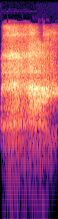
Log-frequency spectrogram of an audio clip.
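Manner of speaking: extended, loud stage-whispered "high". Showing a class how to make the exercise sound: extended loud whisper. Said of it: "Keep it extending".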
